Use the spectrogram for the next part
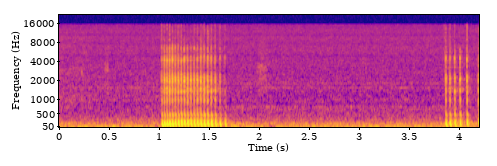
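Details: A man's snoring at night, recorded by his wife: a loud, rattling snore on an inhaled breath, then quiet breathing and the start of another snore.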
